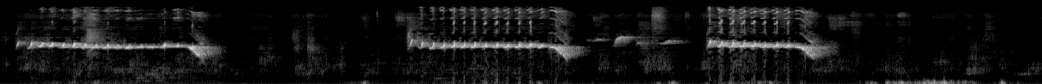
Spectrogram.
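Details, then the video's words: Three long buzzy, rapidly pulsed trills, each about two seconds and ending in a falling slur, come from a persistently singing sooty-headed bulbul with varied phrases meant to provoke rivals; brief pauses and a short whistle fall between them. "Sirtu Cipoh Gacor ngotot Variasi Memancing Emosi Lawan"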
